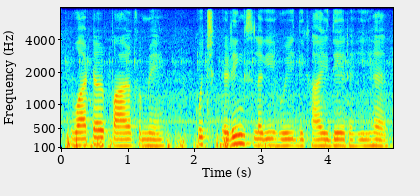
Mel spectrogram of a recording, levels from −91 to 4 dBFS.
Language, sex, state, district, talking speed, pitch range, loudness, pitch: Hindi, male, Manipur, Imphal West, 130 wpm, 130-140 Hz, -18 LUFS, 135 Hz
